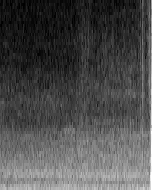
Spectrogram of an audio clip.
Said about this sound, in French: Là, il y a pas mal de voitures qui passent, donc je suis assez optimiste.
